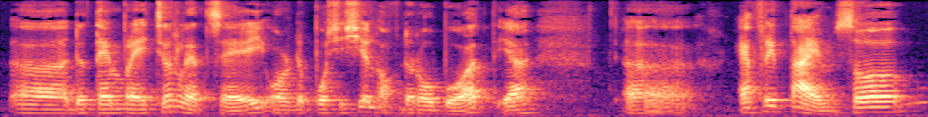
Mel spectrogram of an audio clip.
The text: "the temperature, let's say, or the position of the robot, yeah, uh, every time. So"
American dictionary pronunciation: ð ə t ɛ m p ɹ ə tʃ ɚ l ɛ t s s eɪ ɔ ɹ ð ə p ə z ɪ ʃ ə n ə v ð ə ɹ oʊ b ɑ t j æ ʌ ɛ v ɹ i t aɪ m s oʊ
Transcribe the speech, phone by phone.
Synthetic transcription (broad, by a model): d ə t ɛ m p ɹ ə tʃ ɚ l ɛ t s s eɪ ɔ ɹ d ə p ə s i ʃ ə n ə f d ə ɹ oʊ b ɑ t j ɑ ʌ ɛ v ɹ i t aɪ m s oʊ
